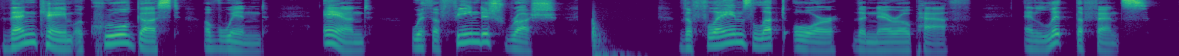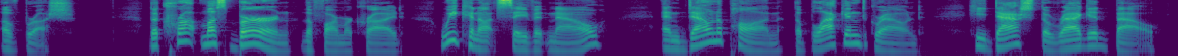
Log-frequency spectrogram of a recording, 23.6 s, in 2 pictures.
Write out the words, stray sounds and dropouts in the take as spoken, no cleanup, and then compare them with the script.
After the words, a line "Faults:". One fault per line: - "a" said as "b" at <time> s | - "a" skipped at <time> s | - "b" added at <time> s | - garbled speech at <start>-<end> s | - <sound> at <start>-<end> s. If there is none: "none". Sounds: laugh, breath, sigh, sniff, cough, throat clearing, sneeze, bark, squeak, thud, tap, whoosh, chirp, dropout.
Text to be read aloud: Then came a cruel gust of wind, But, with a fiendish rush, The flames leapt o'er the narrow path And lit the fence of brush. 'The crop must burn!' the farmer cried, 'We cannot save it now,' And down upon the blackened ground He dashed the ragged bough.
Then came a cruel gust of wind, And, with a fiendish rush, The flames leapt o'er the narrow path And lit the fence of brush. 'The crop must burn!' the farmer cried, 'We cannot save it now,' And down upon the blackened ground He dashed the ragged bough.
Faults:
- "But" said as "And" at 3.2 s
- thud at 5.9-6.5 s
